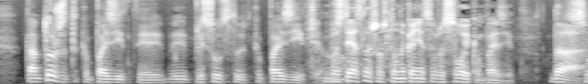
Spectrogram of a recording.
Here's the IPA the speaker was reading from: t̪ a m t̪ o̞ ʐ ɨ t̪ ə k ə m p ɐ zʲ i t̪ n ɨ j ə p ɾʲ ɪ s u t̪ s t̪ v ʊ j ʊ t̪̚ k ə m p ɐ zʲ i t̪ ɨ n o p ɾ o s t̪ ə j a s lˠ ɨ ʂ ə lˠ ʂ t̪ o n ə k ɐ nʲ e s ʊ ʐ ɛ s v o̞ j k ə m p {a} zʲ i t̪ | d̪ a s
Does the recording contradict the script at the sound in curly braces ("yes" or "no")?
yes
